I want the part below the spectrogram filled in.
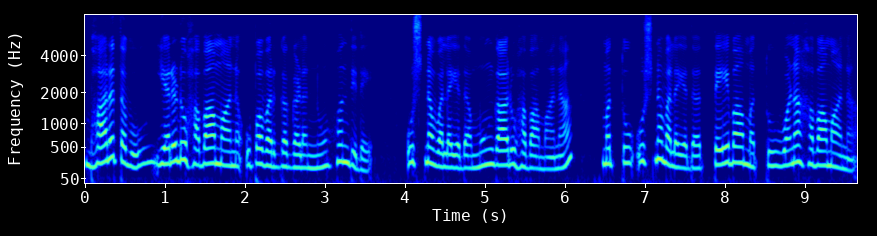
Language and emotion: Kannada, neutral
